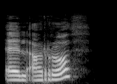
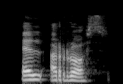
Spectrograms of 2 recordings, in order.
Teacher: Remember that the double R in Spanish is rolled, so rrr. And the Z in Spain Spanish makes the TH sound, right? And in Latin American Spanish, it's much closer to how we pronounce it in English.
